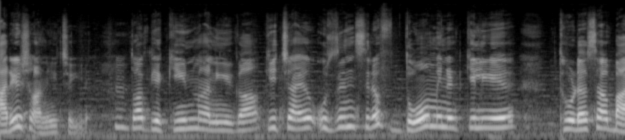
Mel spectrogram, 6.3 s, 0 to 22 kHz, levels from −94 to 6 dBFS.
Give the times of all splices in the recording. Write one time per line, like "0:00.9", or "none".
0:02.7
